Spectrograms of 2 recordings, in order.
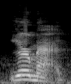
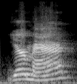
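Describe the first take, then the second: First: Said in the usual way. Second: Louder, rising disbelief at his anger; incredulous question. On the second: Real, not acted. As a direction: toss it back as a baffled challenge. Boyfriend slams the door.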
